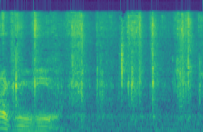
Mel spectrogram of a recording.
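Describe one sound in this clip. Scissors snip through a plastic bag.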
